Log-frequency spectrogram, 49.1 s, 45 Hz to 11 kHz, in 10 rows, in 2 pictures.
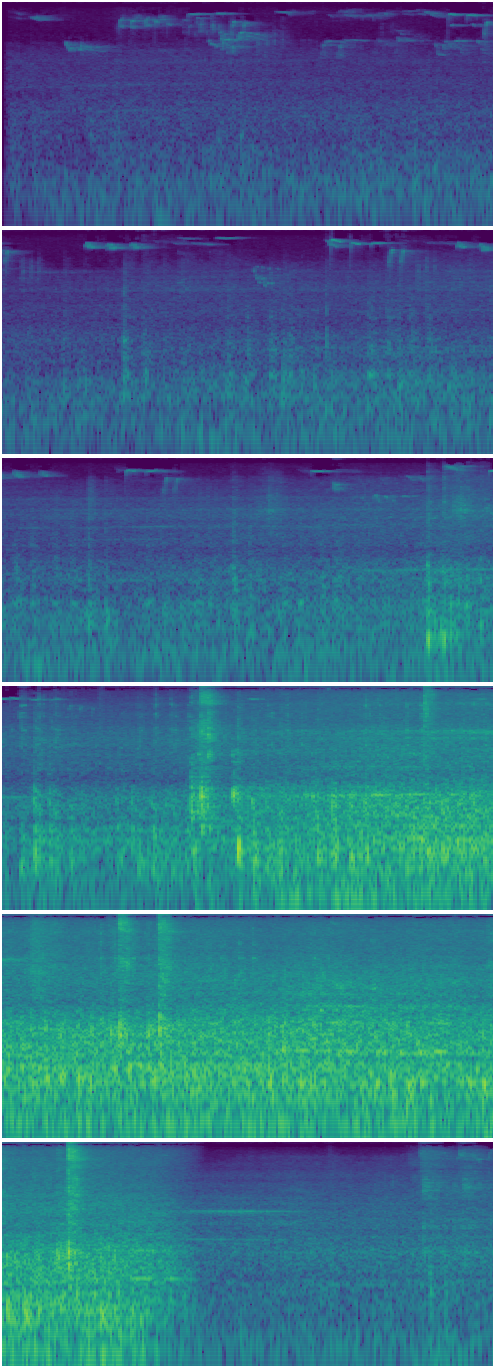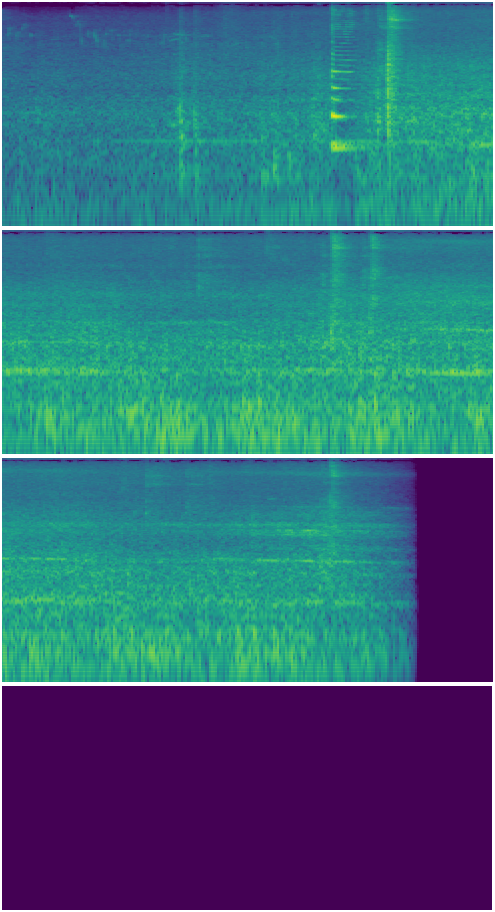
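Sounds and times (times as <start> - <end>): electric train passing: 6.4 - 43.4
train wheel clicks: 14.1 - 26.3, 31.2 - 33.7, 35.6 - 38.6.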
